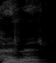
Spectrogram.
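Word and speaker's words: חמד: Semed chemed. And both words get the accent on the first syllable.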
